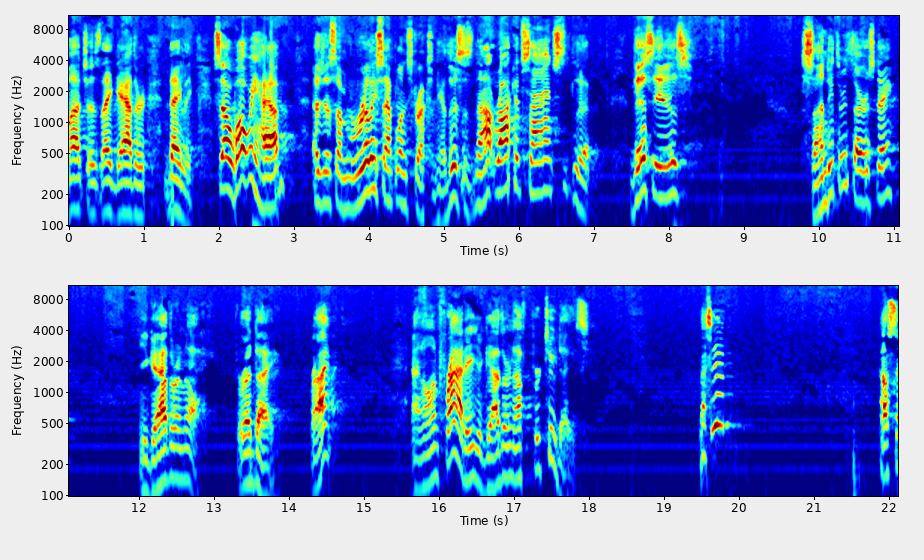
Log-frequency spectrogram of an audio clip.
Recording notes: This lesson was recorded live and uploaded as a podcast unedited.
